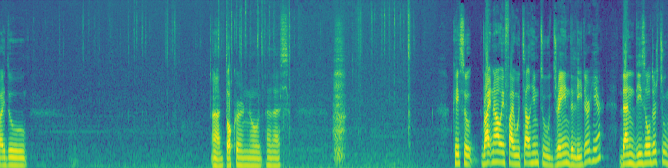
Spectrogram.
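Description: A young man speaks through a microphone, pausing between phrases.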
